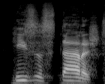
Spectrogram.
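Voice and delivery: ordinary talk, nothing marked

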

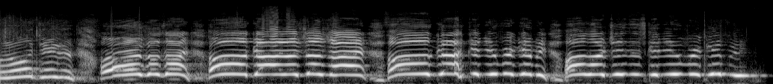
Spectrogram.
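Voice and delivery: very high, loud wailing plea; desperate begging. Acted. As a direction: cry out for forgiveness at the top of your voice. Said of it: "I just started begging God".

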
